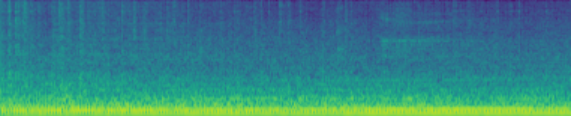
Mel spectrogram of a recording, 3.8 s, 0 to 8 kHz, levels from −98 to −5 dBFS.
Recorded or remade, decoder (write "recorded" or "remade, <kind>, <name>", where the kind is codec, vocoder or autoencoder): recorded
